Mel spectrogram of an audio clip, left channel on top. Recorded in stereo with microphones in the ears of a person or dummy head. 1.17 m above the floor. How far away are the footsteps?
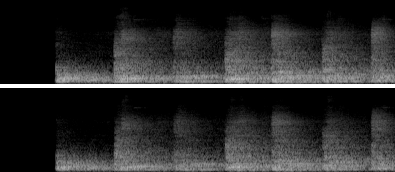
About 1.3 m.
